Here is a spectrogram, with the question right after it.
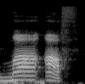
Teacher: Maaf ada hentian glotis kan kat tengah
